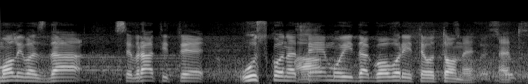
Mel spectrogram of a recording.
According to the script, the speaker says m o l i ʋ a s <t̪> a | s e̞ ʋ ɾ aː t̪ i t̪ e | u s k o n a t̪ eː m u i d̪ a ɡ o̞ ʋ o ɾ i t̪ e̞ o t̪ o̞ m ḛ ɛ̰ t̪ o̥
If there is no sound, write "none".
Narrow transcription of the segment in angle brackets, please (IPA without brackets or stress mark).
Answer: d̪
